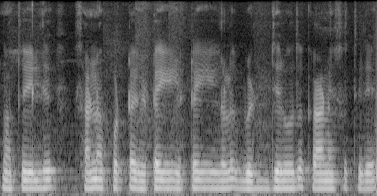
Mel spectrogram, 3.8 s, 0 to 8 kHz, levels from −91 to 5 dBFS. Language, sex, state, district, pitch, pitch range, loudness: Kannada, male, Karnataka, Koppal, 125 Hz, 120-130 Hz, -16 LUFS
